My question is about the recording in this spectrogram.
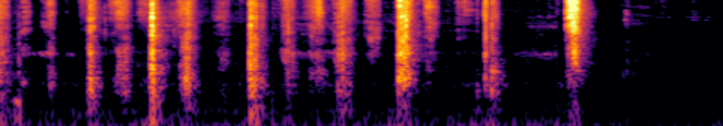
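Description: Scissors cutting through the cloth and shoulder seam of a jacket in a series of short, irregular snips, with the fabric pulled apart by hand. The cutting stops about five seconds in.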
